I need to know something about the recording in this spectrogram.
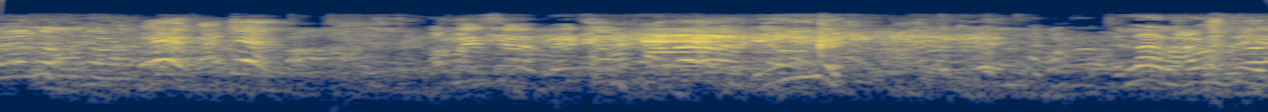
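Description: Many voices talking and calling out at once, overlapping chatter from a crowd of spectators and players, with a louder shout a little after three seconds in.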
